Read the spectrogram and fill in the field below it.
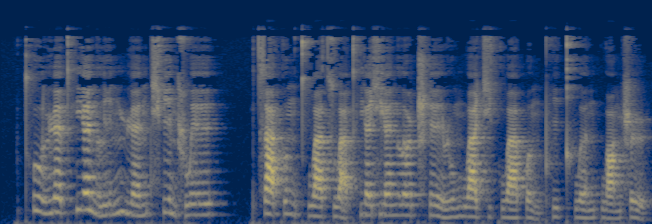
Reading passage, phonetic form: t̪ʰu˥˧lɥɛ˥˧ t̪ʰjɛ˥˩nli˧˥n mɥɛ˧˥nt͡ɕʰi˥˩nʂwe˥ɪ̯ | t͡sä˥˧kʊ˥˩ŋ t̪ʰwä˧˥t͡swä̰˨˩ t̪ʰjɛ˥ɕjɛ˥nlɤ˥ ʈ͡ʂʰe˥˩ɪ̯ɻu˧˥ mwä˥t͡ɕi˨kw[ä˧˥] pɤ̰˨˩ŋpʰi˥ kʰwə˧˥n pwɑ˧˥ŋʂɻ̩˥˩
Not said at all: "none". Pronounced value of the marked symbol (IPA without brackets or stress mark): ä˧˥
